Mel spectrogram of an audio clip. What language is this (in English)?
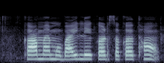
Chhattisgarhi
